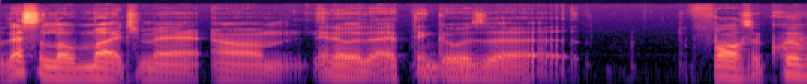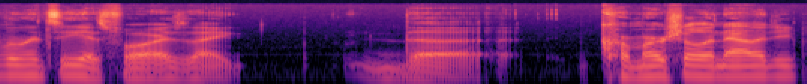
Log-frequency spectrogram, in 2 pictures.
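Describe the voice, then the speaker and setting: A man in his thirties hosting a casual talk, speaking in a laid-back, reflective way that trails off into low mumbles. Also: vocal fry, darkish tone, no room sound, clean studio sound. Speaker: podcast host. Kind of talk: casual conversation.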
